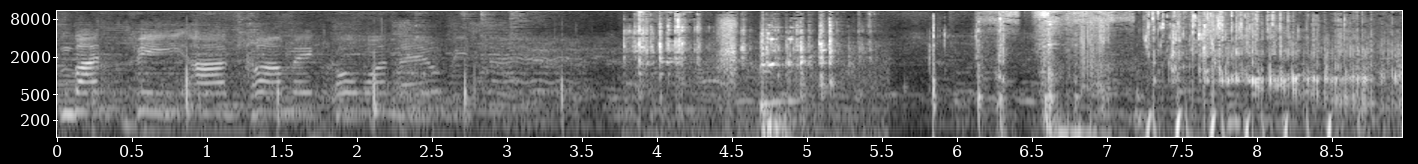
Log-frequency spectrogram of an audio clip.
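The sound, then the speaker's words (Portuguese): Cold wheat beer is poured into a glass: a gushing, fizzing stream of liquid with sharp clinks, following a few seconds of bright, tinkling tones. No one speaks. “Enquanto eu pego a sua cerveja, toma aqui e vai lá na Jukebox no final do salão.”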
